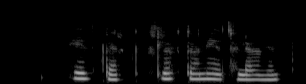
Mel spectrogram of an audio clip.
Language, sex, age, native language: Icelandic, female, 12, Icelandic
